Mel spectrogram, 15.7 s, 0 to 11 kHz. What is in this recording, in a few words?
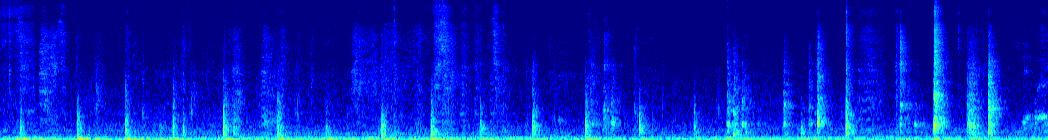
Creaking Floor; Working With My Grandma 4.28.2016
